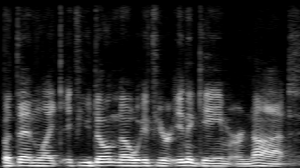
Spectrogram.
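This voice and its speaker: A man's voice: mid-range voice, fairly even intonation, normal speed, a little hiss or hum. A man co-hosting a podcast, discussing a film casually and informally, thinking aloud as he goes. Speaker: podcast co-host.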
